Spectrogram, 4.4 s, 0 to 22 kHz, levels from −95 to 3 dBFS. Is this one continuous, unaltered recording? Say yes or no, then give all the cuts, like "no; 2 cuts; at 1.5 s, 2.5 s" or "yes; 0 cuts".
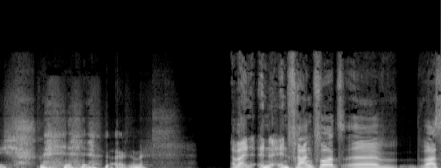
no; 1 cut; at 1.5 s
